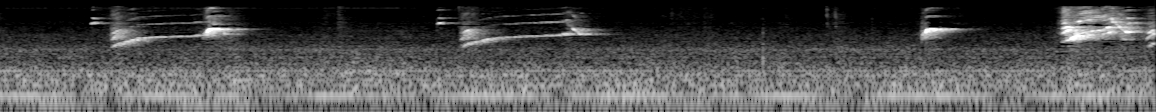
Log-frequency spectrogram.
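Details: British goldfinch, a caged bird, giving a few separate rising upswept whistled calls with brief buzzy notes, spaced about a second apart against a steady low hum.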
